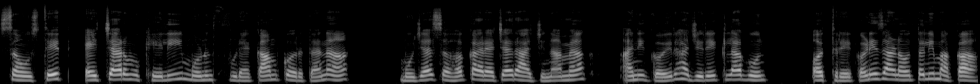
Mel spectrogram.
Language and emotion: Goan Konkani, sad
